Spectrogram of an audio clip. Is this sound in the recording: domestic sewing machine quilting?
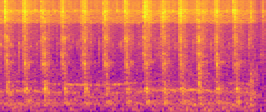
yes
